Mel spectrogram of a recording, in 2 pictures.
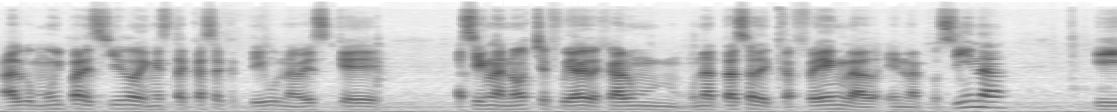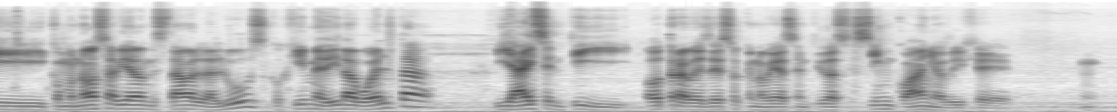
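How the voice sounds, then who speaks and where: Young ecuadorian guy, rambling and casual, middle pitch, faint hiss behind. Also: fairly quick, bright, forceful tone. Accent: Ecuadorian Spanish. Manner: rambling, frequent restarts and fillers. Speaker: podcast guest. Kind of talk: casual storytelling in conversation.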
